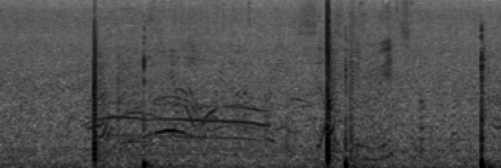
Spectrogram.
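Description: Fireworks whistle and crackle as they rise.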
